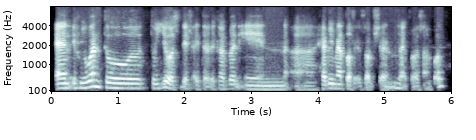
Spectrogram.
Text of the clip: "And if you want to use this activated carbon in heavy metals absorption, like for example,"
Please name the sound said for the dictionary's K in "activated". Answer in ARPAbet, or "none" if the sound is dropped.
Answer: none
